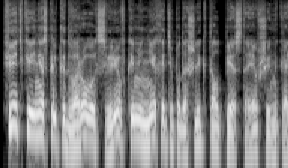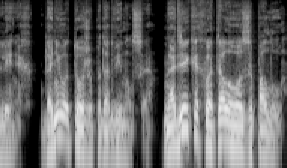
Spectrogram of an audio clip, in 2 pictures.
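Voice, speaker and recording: Man, audiobook narrator, expressive storytelling, animated pitch, dry studio. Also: fast talker, hardly any pauses, husky, no echo. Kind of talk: audiobook narration of a historical tale.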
